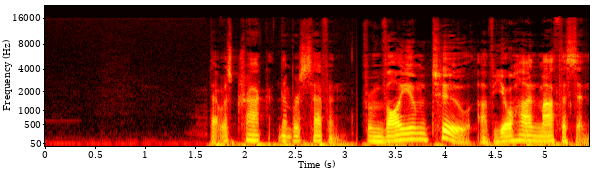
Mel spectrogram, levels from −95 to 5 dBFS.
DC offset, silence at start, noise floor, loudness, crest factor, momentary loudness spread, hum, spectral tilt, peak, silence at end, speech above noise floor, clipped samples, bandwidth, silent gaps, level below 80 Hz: under 0.1%; 1.65 s; -60 dBFS; -23 LUFS; 18 dB; 10 LU; none; -6 dB/octave; -6 dBFS; 0 s; 37 dB; under 0.1%; 16.5 kHz; none; -36 dBFS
